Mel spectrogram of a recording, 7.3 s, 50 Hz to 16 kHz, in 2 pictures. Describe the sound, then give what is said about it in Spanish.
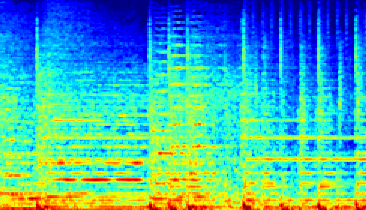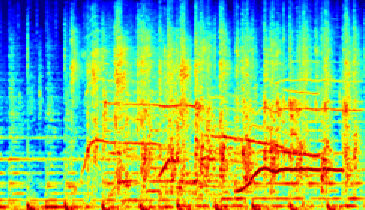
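Loud, sustained applause from a crowd, a dense rattle of many hands clapping, joined halfway through by cheers and rising whistles that continue to the end. “Y con esa energía positiva y esos aplausos damos inicio a este episodio número 168 del programa Te Invito a un Café.”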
